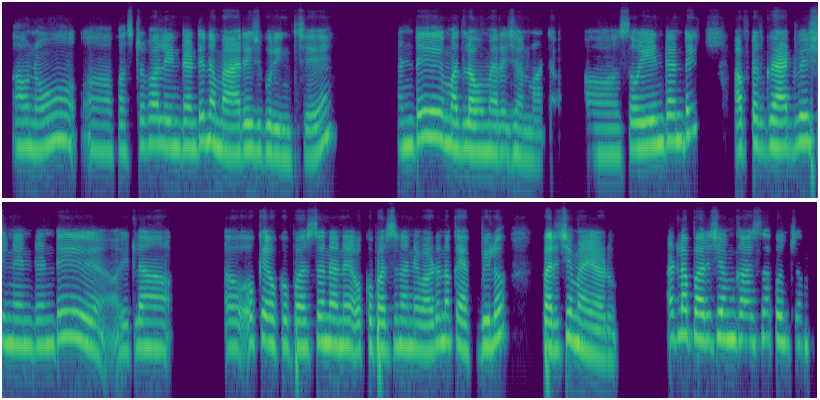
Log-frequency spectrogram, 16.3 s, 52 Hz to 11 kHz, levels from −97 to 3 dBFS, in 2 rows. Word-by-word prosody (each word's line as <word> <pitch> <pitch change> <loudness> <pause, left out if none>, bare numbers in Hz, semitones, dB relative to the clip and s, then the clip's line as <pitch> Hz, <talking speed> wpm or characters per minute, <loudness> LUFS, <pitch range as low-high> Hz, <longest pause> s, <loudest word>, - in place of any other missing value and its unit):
అవును. 210 -1 -2 0.5
ఆహ్, 190 -1 -7
first 195 +2 -6
of 215 - -9
all 225 0 0
ఏంటంటే 210 +2 0
నా - - +3
మ్యారేజ్ 190 +2 +2
గురించే 165 -2 -3 0.9
అంటే 220 +4 0 0.3
మాది 205 -1 +1
లవ్ 190 0 +3
మ్యారేజనమాట. 170 -4 -5 0.4
ఆహ్, 175 0 -7
సో 205 - -4 0.2
ఏంటంటే 245 +5 +2 0.5
ఆఫ్టర్ 205 +1 -3
గ్రాడ్యువేషన్ 230 +3 +3
ఏంటంటే 220 +4 -2 0.6
ఇట్లా 210 +2 -2 0.8
ఆహ్, 210 -1 -3
ఓకే. 250 +2 +1
ఒక 220 +1 -4
పర్సననే, 220 +1 +2
ఒక 200 - -7
పర్సననే 210 +1 0
వాడు 195 +4 0
నాకు 240 -1 0
యఫ్‌బీ‌లో 215 +7 +1 0.4
పరిచయమయ్యాడు. 195 -6 +4 0.6
అట్లా 285 +2 +3
పరిచయం 260 +1 +4
కాస్త 245 +1 -2
కొంచుం 230 -2 -3
210 Hz, 125 wpm, -25 LUFS, 190-230 Hz, 0.9 s, పరిచయమయ్యాడు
